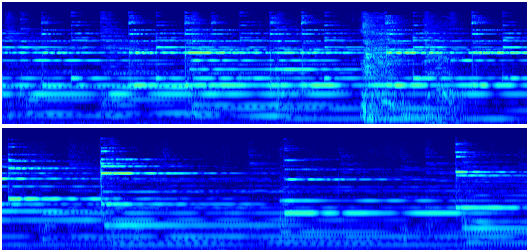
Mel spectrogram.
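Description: A handbell choir ringing a piece: overlapping struck bell tones, each ringing on and fading, with new notes entering every second or so. About four seconds in, a short rush of noise sounds over the bells.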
